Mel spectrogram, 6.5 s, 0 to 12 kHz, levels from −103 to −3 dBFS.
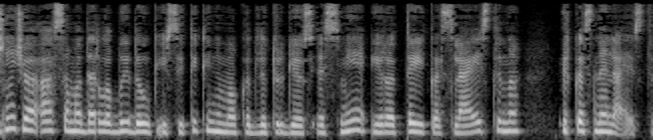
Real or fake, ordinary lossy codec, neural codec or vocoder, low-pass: fake; MP3, 48 kbps; codec, 44.1 kHz, 3.4 kbps, Pupu-Codec; 10.8 kHz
